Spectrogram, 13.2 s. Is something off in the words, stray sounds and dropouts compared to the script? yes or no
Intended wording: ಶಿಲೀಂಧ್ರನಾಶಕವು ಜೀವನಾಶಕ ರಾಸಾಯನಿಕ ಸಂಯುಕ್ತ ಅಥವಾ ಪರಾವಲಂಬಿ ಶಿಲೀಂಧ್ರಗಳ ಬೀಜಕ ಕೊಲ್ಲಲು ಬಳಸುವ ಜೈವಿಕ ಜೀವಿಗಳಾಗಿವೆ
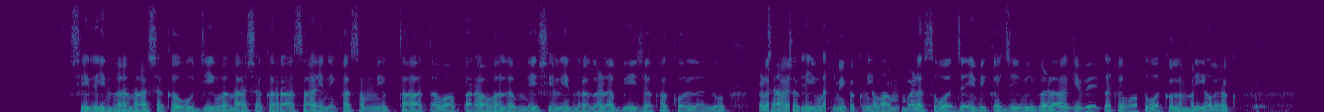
yes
